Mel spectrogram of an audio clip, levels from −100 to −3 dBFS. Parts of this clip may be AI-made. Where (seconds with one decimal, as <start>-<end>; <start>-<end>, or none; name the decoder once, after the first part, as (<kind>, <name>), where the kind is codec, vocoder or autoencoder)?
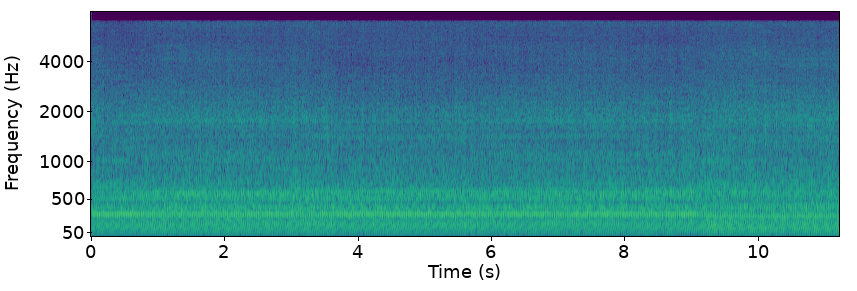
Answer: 0.0-11.2 (vocoder, BigVGAN v2)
